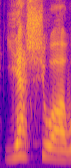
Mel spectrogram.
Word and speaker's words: Yeshua: The Old Testament version of this name is Joshua. It's pronounced Yeshua, which means Yahweh saves.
